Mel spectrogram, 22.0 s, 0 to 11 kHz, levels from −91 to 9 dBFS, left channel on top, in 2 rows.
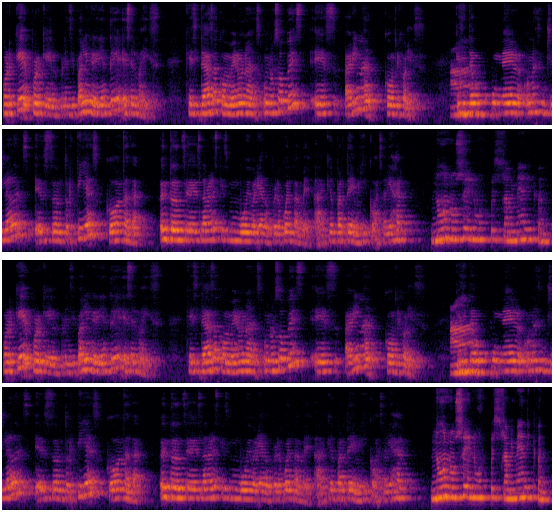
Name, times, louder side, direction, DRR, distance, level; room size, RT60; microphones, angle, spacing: voice 1, 0.0-3.1 3.7-6.5 6.8-7.4 7.7-8.2 9.1-9.5 9.8-12.9 13.1-13.7 14.2-19.0, left 1 dB, 70° left, 2 dB, 0.8 m, -28 dB
voice 2, 9.0-9.5 19.6-21.9, right 4 dB, 55° right, 9 dB, 0.4 m, -28 dB
5.1 x 2.0 x 3.9 m, 0.73 s
head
